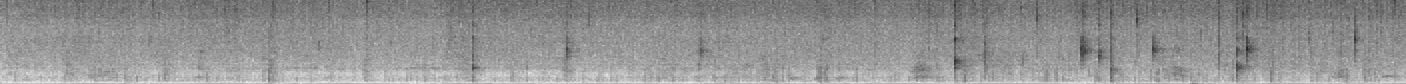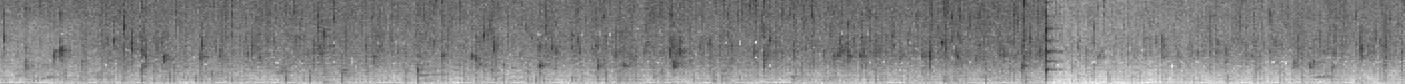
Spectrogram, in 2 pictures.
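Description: Battered eggplant slices shallow-frying in hot oil in a skillet: a steady sizzle with sharp crackling pops, growing busier as more slices go into the oil. The sizzle drops suddenly near the end, then builds again.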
